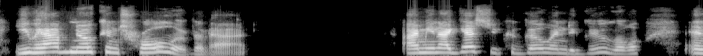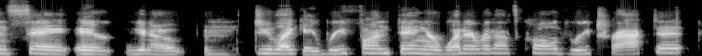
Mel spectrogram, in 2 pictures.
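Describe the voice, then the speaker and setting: Blunt, slightly hoarse woman on a livestream. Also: a little high, no room sound, dull audio. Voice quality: frank, blunt, swears freely. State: losing her voice, a bit hoarse. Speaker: livestream host. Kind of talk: casual livestream chat reading comments.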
